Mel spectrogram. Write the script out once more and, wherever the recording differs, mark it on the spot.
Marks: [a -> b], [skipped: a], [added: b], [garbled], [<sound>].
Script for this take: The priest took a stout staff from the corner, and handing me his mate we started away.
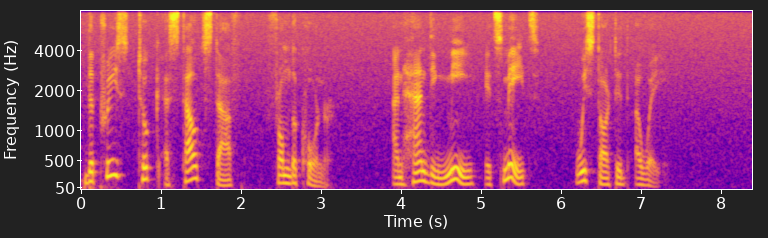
The priest took a stout staff from the corner, and handing me [his -> its] mate we started away.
